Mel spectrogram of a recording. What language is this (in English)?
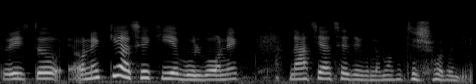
Bangla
